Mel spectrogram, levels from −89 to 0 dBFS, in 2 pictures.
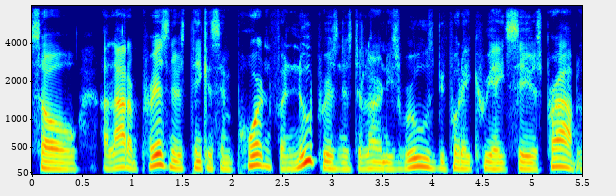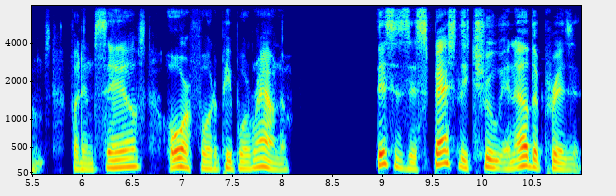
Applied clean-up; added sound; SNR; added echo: neural mask model Resemble Enhance denoiser.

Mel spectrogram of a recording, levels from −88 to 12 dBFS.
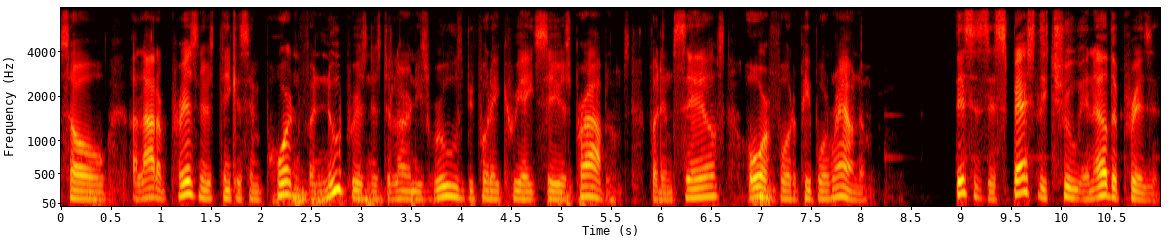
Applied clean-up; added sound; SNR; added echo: neural mask model RNNoise.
